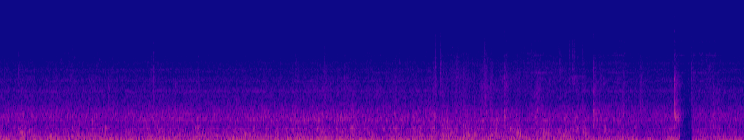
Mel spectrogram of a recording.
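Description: Steady rumble of a railway carriage in motion, heard from inside the compartment, with faint scattered clicks and rattles. The sound drops out for a moment near the end.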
